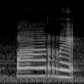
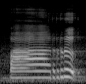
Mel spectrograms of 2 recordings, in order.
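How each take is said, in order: First: The final vowel is a clear, open e sound. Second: The final vowel is a weak schwa sound. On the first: The speaker calls it right. "Dikasih taleng begini atau curug begini, nanti dibacanya pare" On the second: The speaker calls it wrong. "bukan pare"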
